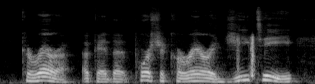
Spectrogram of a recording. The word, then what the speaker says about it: Carrera: that how are you car how do you pronounce that the caria Carrera okay the Porsche Carrera GT it's got a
